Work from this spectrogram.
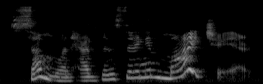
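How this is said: It is said in a middle-sized voice.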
